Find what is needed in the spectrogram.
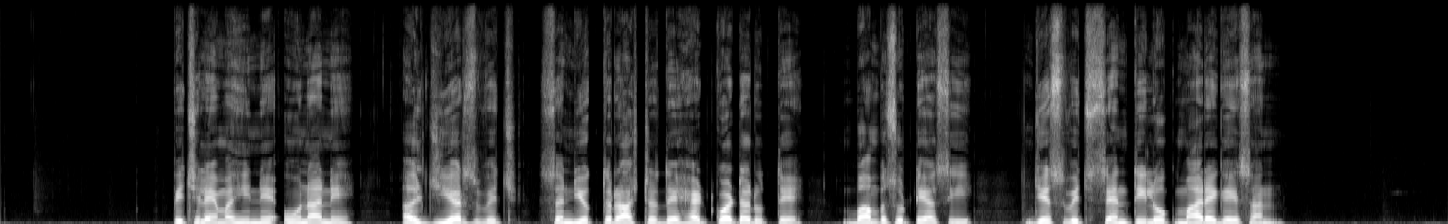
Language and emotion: Punjabi, neutral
